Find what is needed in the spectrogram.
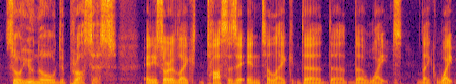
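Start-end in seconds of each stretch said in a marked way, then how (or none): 0.0-1.7 slow, welcoming big ogre voice; gentle ogre smith. Acted. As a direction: greet them warmly, slowly, like a giant.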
